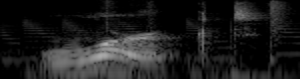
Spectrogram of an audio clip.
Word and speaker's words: worked: Então eu trabalhei, fica I worked. I worked. Nesse caso, a gente não pronuncia o e o d ele fica um pouco mais forte. Ele fica até com som parecido com um t.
